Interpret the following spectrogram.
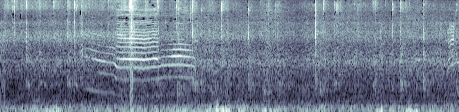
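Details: Kitten walking in a yard in rainy weather gives one clear, drawn-out meow that rises and then falls. Steady low rumbling noise runs beneath it throughout.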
